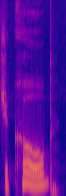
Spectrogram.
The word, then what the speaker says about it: Jacob: Phil, don't take no offense to it, but it's actually pronounced Jacob. Jacob is my name.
